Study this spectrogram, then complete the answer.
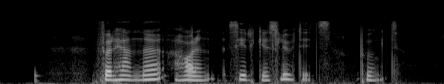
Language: Swedish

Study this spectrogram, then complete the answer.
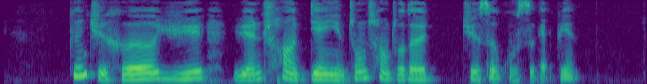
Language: Chinese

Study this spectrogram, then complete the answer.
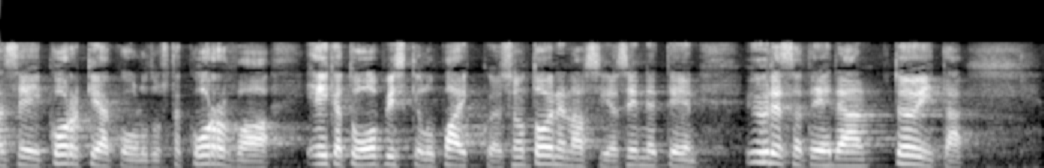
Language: Finnish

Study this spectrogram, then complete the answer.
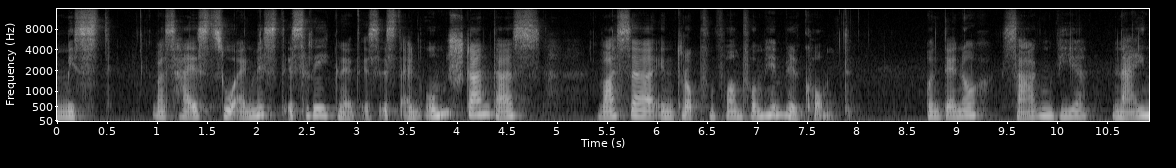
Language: German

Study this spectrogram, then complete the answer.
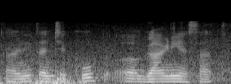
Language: Konkani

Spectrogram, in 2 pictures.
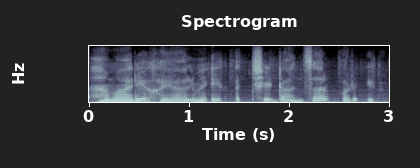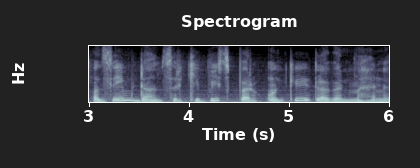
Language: Urdu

